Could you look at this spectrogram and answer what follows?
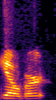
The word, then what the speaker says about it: Gilbert: Oh, it's just Shani Gilbert, just my name. – How do you spell that? S-H-A-N-E-Y? – Yeah, and Gilbert, G-I-L-B-E-R-T.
